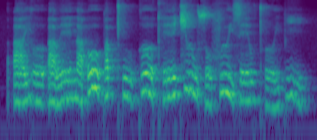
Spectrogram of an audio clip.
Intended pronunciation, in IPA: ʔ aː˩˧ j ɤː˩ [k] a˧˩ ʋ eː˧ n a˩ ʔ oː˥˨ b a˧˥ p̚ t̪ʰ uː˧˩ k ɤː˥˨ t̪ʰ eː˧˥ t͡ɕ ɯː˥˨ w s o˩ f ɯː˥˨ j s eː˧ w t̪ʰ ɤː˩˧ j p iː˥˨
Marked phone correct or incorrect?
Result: incorrect: ʔ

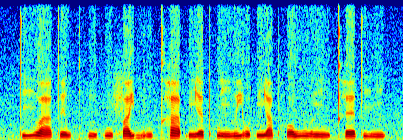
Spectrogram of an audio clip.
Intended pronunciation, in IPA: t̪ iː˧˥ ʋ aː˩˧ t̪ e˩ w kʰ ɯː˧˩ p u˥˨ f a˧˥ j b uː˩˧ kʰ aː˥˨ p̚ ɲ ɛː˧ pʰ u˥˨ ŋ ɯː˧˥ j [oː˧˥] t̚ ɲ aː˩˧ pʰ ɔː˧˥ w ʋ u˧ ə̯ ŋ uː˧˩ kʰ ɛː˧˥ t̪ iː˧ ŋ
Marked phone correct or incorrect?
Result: incorrect: oː˧˩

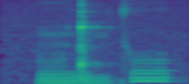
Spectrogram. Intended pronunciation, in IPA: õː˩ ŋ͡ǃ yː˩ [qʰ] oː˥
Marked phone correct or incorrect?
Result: incorrect: t̪ʰ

